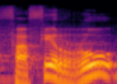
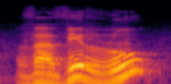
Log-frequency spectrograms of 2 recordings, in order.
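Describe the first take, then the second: First: The word begins with an f sound. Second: The word begins with a v sound. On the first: The speaker calls it right. "mengucapkan fafirru" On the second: The speaker calls it wrong. "ini perubahan huruf fa menjadi huruf v"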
